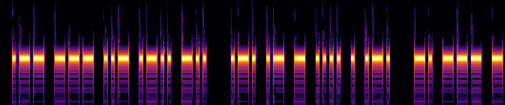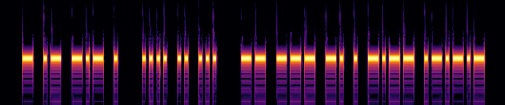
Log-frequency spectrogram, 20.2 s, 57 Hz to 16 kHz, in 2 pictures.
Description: Morse code, heard as a keyed tone, about 17 wpm, 700 Hz. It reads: WOULD RATHER NOT TAKE HIS MONEY.
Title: Sentences from Top 1000 Words - Review Part 4 - 17wpm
